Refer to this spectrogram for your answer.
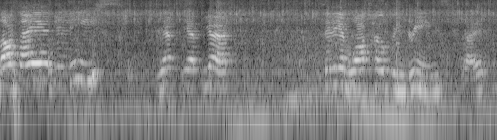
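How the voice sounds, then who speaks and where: In a New Jersey accent, a woman speaks in a raised, projected, high-pitched voice with an animated tone and lively intonation. Background noise is noticeable. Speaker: comedian and livestreamer. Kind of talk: casual cooking livestream chat. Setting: kitchen at a friend's house, livestream.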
